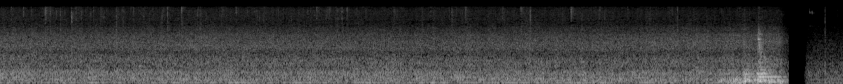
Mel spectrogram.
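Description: Steady, heavy evening rain hisses on and on with no voices, ending in a brief, close clatter and a sudden drop.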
